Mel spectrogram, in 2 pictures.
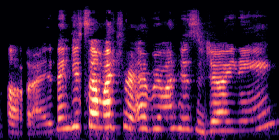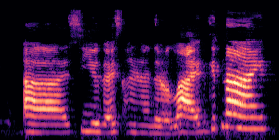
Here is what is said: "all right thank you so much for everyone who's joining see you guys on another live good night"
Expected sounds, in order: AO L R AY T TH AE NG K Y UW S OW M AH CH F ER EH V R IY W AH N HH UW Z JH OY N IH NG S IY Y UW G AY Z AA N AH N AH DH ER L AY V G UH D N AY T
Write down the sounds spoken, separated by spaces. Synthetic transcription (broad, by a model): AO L R AY T TH AE NG K Y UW S OW M AH CH F ER EH V R IY W AH N HH UW Z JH OY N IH NG S IY Y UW G AY Z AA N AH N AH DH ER L AY V G UH D N AY T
